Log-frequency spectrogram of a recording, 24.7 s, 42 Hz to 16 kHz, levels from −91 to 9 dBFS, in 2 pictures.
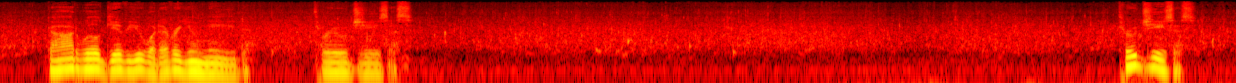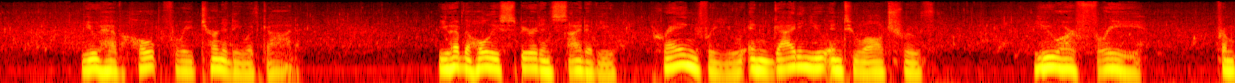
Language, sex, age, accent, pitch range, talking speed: English, male, 40-59, American, 95-120 Hz, 95 wpm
